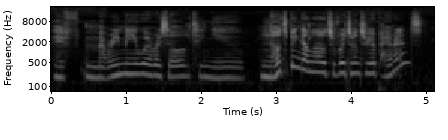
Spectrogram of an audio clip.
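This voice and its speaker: An Italian woman playing a tall, devoted female orc royal guard in an ASMR roleplay, speaking softly and intimately as if to the one listener she loves. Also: medium pitch, lively intonation, lightly acted. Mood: earnest, hopeful. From Italy. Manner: slow, intimate, often dropping to a whisper.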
